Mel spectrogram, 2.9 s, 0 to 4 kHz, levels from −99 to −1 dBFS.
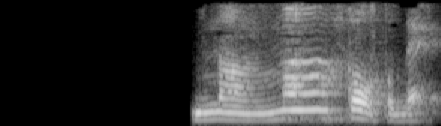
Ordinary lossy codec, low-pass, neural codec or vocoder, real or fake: MP3, 24 kbps; 3.6 kHz; codec, 24 kHz, 0.9 kbps, WavTokenizer, medium music audio release; fake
